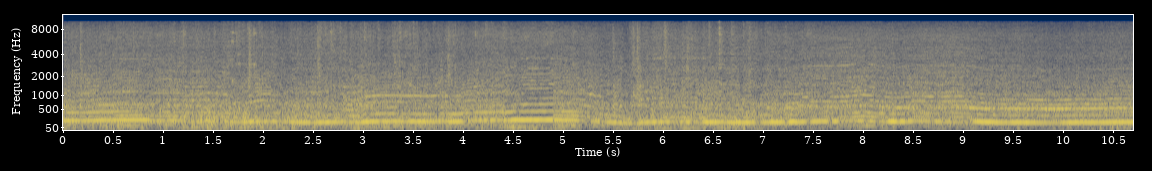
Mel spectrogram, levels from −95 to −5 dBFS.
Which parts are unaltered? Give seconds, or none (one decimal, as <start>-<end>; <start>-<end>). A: 0.0-4.4; 4.9-10.7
